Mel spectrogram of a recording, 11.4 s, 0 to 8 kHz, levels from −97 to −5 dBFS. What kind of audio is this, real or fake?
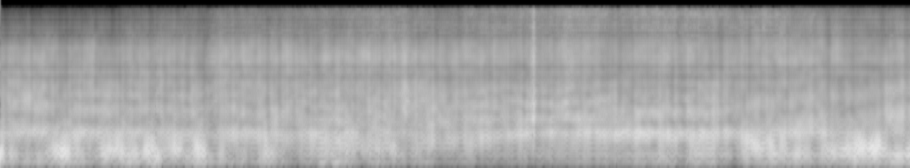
fake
